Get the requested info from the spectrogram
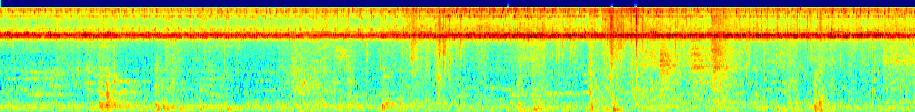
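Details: Many farmed field crickets at a cricket farm in Nam Định and Hà Nội, Vietnam, that buys crickets from farmers in the provinces; a dense, unbroken high shrill chorus holds steady throughout, with scattered handling clicks and rustles.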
